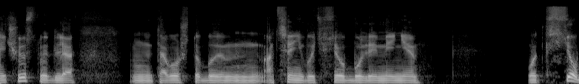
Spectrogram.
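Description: From 4.97 to 5.27 s, a pause in the speech loses its real background. For about 300 ms, comfort noise in place of the background fills the gap. The room detail vanishes. A flat, featureless hiss takes over, about 8 dB different in level from the true background. That background already sits about 65 dB below the loudest speech. The likely cause is Opus discontinuous transmission: the sender stopped sending during the pause, and the receiver made up synthetic noise until the speech resumed.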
